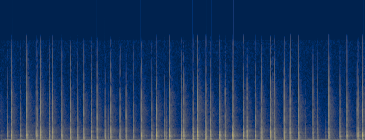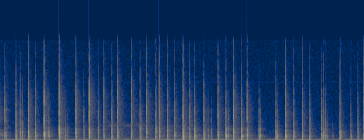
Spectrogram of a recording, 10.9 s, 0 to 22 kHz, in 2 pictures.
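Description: Fingertips and nails tap rapidly on the glass screen of a tablet with a white bezel in a black case, producing a steady stream of short, dry clicks. Each tap has a bright edge and a body around 800 Hz, dies almost instantly, and sits over a faint, constant low hum.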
